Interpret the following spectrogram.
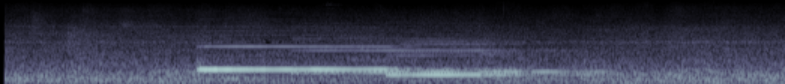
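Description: Metro station platform ambience: a steady low rumble. About a second and a half in, a three-note falling chime sounds, each note held and overlapping the next, and it dies away by about five seconds.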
